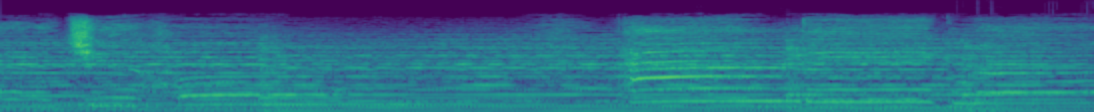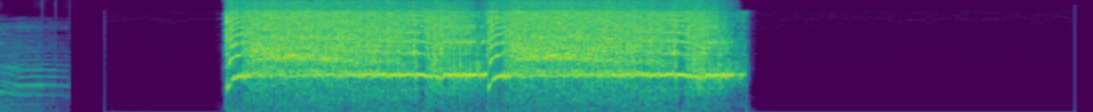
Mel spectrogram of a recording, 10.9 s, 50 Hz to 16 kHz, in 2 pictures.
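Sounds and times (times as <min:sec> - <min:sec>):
woman screaming: 0:06.6 - 0:09.2.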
